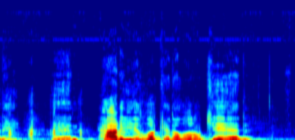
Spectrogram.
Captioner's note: laughing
